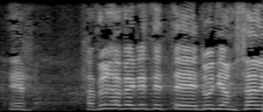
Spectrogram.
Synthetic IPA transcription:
χaviʁχaveknes̬et̪ed̪ud̪jamsal

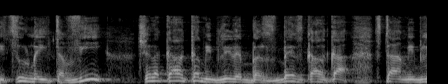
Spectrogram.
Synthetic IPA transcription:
it͡sulme̞jt̪avi | ʃelakaʁkamiblilebazbezkaʁkastamːibl

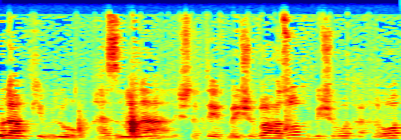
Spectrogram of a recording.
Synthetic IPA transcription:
ulamkibluhazmanalḭʃt̪at̪e̞fbajiʃuvaɦazo̞t̪vebejeʃuvo̞t̪aχeɾot̪

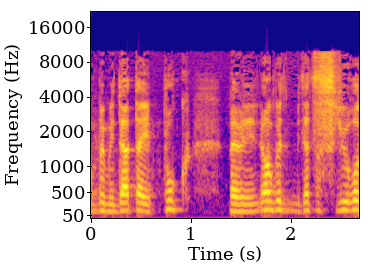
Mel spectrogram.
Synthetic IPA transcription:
kbemidat̪haipukbeinoɡbemid̪at̪hasviʁo

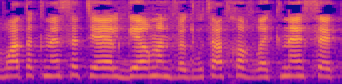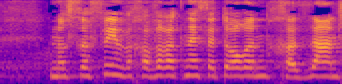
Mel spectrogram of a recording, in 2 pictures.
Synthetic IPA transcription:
vʁathakne̞se̞tielɡeʁmanvekvut͡satχavʁekne̞se̞t | no̞safimveχaveʁakne̞se̞to̞ʁenχazan

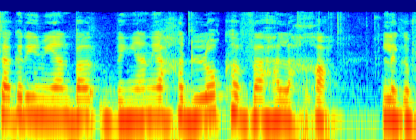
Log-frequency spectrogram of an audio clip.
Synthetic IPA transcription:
aɡadinminjanbeinjanjaχadlo̞kavaɦalaχa | leɡab

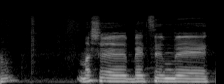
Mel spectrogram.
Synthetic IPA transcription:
n | maʃebeʔet͡seme

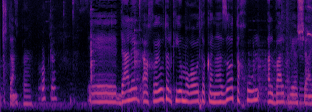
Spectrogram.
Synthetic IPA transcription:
tʃtaj | edaledaːχʁajutalkijumo̞ʁao̞takanaːzo̞tːaχulalbalkleaʃa

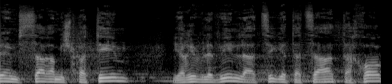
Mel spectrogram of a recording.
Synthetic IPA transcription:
emsaʁhamiʃpat̪im | jaʁivlevinleat͡siɡet̪at͡saat̪haχo̞

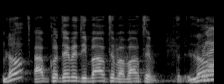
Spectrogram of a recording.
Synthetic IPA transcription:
loamkod̪emed̪ibaʁt̪emamaʁt̪em | lo

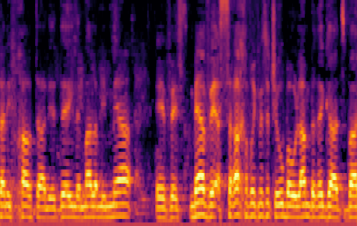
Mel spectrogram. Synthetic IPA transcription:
aniv̥χaʁt̪aːlje̞de̞jle̞malamimea | veme̞aveasaʁaχavʁeknes̬ett͡ʃejjubaolambe̞ʁe̞ɡaːt͡sba

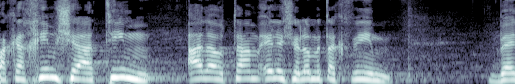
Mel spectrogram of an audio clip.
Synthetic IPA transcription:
akaχimʃe̞atimʔalotame̞leʃe̞lo̞met̪akfim | be

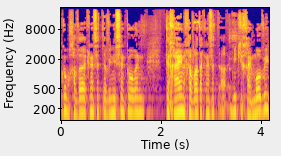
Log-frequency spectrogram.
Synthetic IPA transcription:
komχaveʁaknɛset̪avinisankoʁen | teχahenχavʁataknɛset̪mikiχajmovi

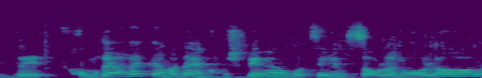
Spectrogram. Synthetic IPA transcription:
veːt̪χo̞mʁejaʁe̞kaemad̪ajinχo̞ʃvimemʁo̞t͡simlimso̞ʁlanuolo̞

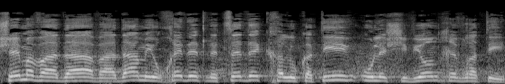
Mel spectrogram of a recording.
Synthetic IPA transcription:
ʃemavaːdaːvaːdamejuχe̞d̪et̪le̞t͡sede̞kχalukatiule̞ʃivjo̞nχe̞vʁati

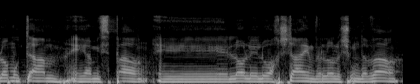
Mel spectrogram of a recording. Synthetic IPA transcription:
lo̞mut̪ʔamhamispaʁelo̞leluaχʃtaimvelo̞leʃumd̪avaʁ

